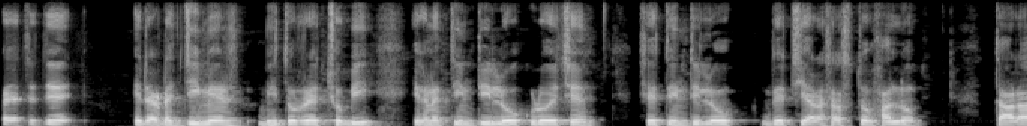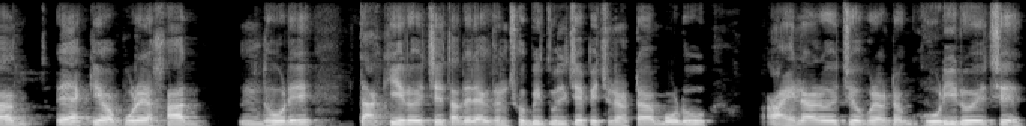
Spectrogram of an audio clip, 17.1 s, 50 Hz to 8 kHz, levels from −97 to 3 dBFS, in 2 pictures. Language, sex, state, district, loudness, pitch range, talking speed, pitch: Bengali, male, West Bengal, Dakshin Dinajpur, -16 LUFS, 135-145 Hz, 135 wpm, 140 Hz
